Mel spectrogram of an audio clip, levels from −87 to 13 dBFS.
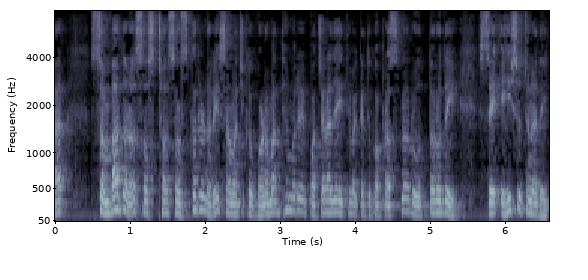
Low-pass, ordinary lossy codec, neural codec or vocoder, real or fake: none; none; none; real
